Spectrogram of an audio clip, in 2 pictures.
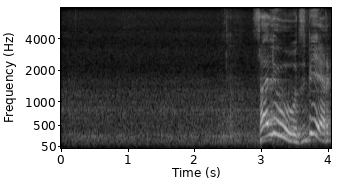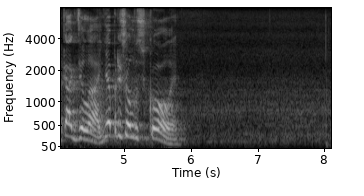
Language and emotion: Russian, positive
